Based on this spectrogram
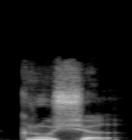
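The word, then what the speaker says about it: crucial: इसका सही उच्चारण है क्रूशियल।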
